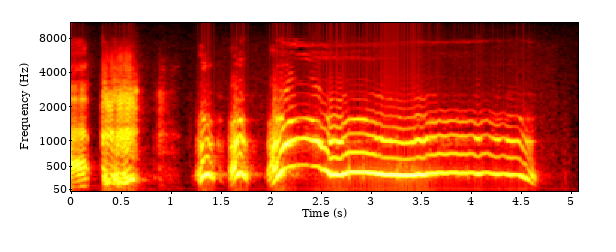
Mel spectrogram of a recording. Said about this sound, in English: It sounds like puppies, sir. Of course, puppies.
